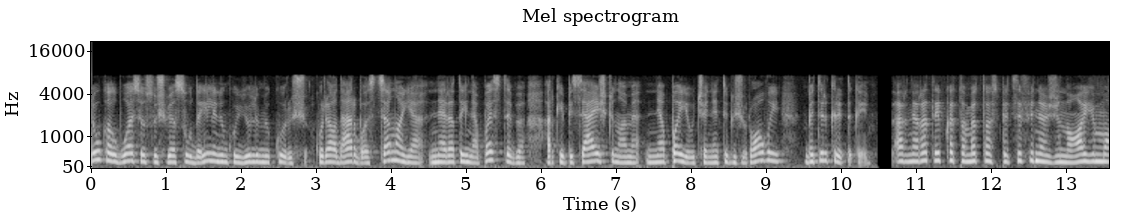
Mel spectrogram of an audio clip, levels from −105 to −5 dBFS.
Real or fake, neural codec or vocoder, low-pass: real; none; 7.2 kHz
